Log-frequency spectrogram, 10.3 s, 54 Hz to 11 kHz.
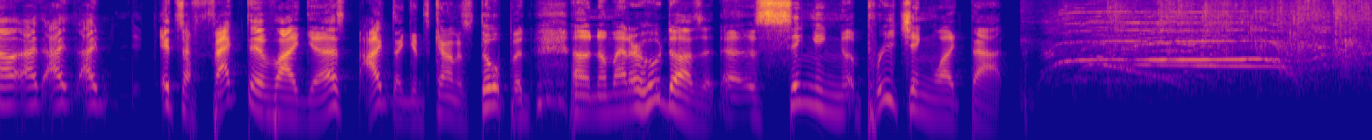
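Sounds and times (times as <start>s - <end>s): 
speech: 0.0s - 8.0s
crowd of women screaming and cheering: 7.8s - 10.2s.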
